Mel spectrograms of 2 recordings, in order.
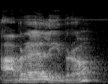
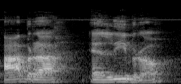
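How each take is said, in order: First: The phrase is spoken at normal speed, vowels sliding together. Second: The phrase is spoken very slowly, words kept apart. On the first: "pronounce it at a more normal speed" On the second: "I've been pronouncing the Spanish very, very slowly"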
